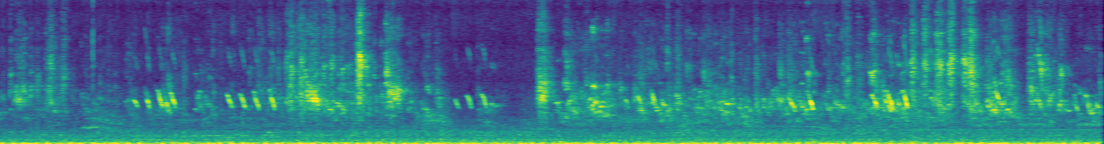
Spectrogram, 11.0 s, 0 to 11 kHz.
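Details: Newly hatched desi chickens, chicks that hatched after 15 days, peeping in rapid series of short, high downward chirps, several birds overlapping through the clip over a steady low rumble of background noise.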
